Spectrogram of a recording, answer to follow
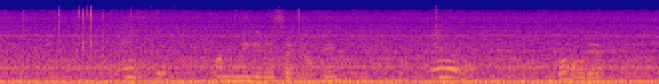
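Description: A steady low hum from a kitchen appliance running, with faint children's voices and short high calls in the background.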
